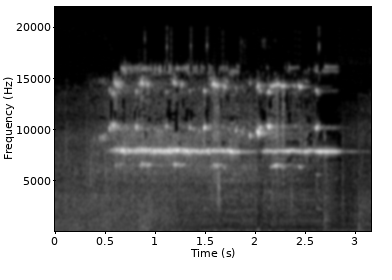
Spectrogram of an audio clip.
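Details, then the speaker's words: Fiido L3 e-bike factory mechanical disc brakes: high, steady squeal while braking that adjusting and cleaning didn't fix; later fixed by upgrading to Zoom DB680 dual-piston calipers and Tektro E10.11 pads. "the brakes they squeak people say they annoy me decided to upgrade them"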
